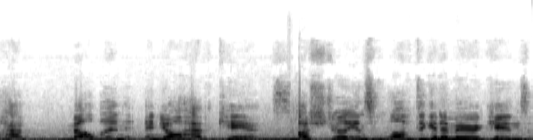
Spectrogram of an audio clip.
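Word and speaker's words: Cairns: name the cities and like say how it's pronounced. So yes, it's Melbourne and it's cans.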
